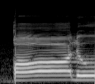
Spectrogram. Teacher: قالوا، یہ مد ہے، قاف کو موٹا کریں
